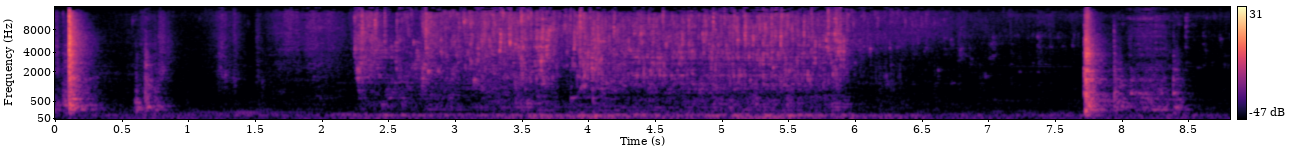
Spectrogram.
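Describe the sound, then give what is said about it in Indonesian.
Hot frying oil is poured through a strainer after the flame is turned down, a steady hissing trickle lasting a few seconds, with sharp metallic clinks of utensils before and after. “Gue kecilin api, terus gue mau saring minyak.”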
